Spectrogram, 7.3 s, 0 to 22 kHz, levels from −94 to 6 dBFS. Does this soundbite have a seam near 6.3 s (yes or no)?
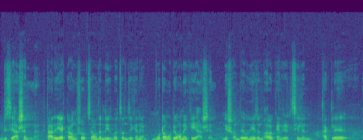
yes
